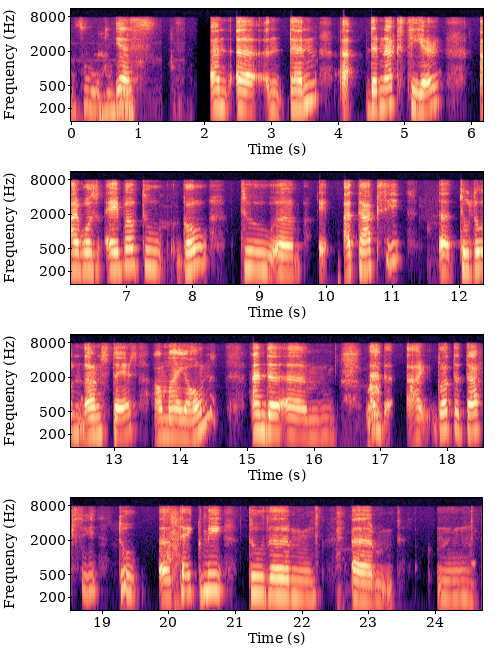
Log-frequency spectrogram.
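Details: Woman with aphasia after a stroke eight years ago, speaking with word-finding difficulty; aphasia.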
